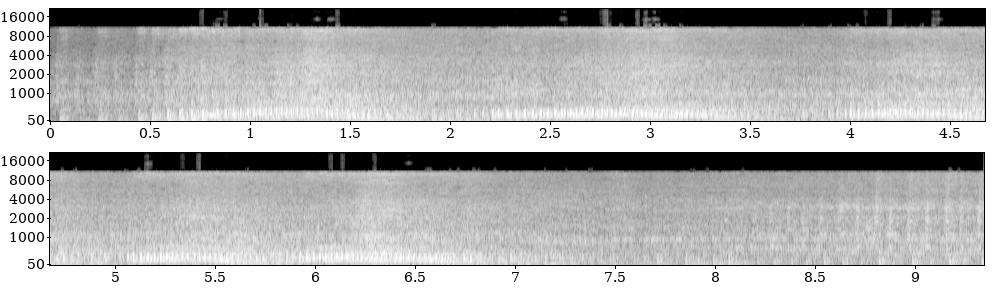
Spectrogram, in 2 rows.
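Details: 2010 Honda Mega Pro carbureted single-cylinder bored up to 198 cc with a BRT kit, PJ 38 and MJ 120: five crisp throttle blips that rev freely and settle back cleanly with no rattle; healthy engine.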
